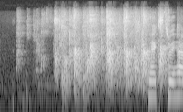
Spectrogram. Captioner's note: audience applauds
